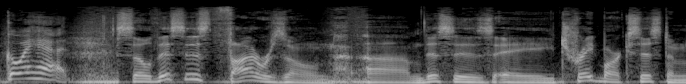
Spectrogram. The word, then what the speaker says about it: ThyroZone: ThyroZone.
